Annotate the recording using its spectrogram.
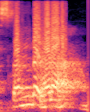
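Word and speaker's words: स्कन्दधरो: इन तीन नामों के अंतिम अक्षर के आगे व्यंजन आने के पश्चात इस विसर्ग का ओ ऐसा उच्चारण हम करते हैं। अर्थात स्कंदधरा का बनता है स्कंदधरो। उसी प्रकार धुर्याह का बनता है धुर्यो और वरदः का बनता है वरदो।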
